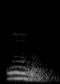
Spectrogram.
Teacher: ऊ को बोल के देखिए तो हमारे ओठ गोलाकार बन रहे हैं। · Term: वृत्तमुखी वर्ण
